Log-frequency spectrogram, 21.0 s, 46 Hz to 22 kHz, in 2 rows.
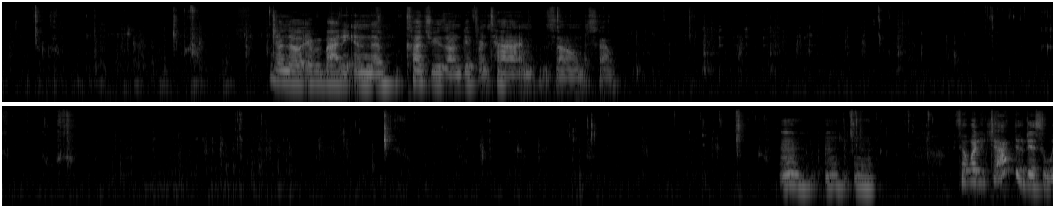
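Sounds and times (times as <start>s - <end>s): chewing food: 0.0s - 2.7s, 6.0s - 20.0s.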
